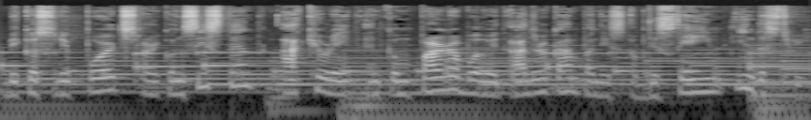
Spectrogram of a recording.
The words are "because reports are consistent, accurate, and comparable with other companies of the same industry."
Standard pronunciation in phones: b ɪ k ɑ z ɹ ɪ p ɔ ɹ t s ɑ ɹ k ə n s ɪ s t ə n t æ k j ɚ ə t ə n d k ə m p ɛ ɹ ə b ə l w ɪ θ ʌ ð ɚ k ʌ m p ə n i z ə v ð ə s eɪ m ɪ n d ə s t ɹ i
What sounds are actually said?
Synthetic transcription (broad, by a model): b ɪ k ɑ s ɹ ɪ p ɔ ɹ t s ɑ ɹ k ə n s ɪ s t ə n t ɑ k j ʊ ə t ə n d k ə m p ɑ ɹ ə b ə l w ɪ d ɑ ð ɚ k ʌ m p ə n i s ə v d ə s eɪ m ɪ n d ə s t ɹ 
